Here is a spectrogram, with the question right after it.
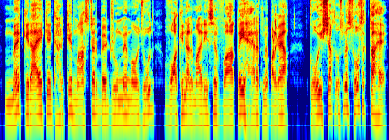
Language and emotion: Urdu, surprised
